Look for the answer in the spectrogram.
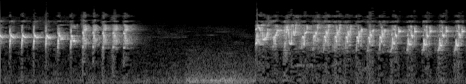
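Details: Lovebird ngekek song, vigorous and used as tutoring material: a shrill rattling trill, a break of about a second with faint low rustling, then the fast chatter resumes strongly.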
